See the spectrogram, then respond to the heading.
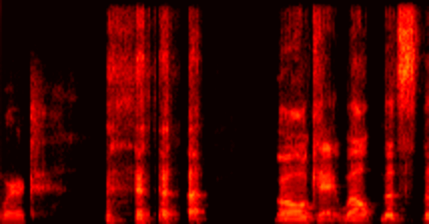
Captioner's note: chuckles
